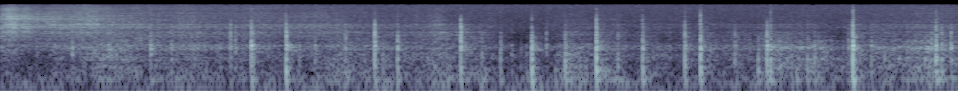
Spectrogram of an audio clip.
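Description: Long acrylic nails tap quickly on a hollow red Vans cardboard shoebox lid, first with both hands and then with one. About eighteen short, dry clicks with a hollow, papery body stand out over a steady low hiss. Each click dies away almost instantly.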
